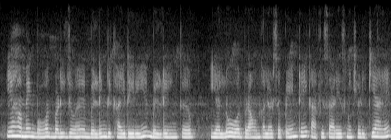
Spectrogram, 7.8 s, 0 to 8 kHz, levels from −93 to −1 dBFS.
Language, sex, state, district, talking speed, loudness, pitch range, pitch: Hindi, female, Uttarakhand, Uttarkashi, 200 wpm, -13 LUFS, 195-220 Hz, 205 Hz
